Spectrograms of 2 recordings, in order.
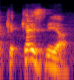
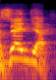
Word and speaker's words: Ksenia: don't know how you say her name, K-S-E-N-I, Kesnia. And you know, Ksenia. Oh, Xenia.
